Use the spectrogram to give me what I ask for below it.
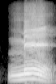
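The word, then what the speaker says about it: में: இந்த இடத்துல வர்ற இலுக்கு மே இந்த வார்த்தையை பயன்படுத்தனுங்க. இது ஏப்ரலுக்கு அப்புறம் வர்ற மே இந்த உச்சரிப்பு கொடுத்தா போதும். நான் சொல்ற மே மாடு கத்துற மாதிரி மே அப்படின்னு சொல்லணும்.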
